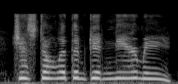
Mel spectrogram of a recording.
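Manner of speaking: high, slow frightened plea; panicking. Acted. Shop mare pleading as she flees her shop. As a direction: beg in a panic. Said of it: "she was panicking".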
